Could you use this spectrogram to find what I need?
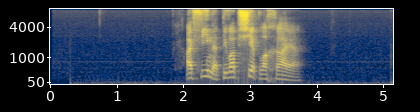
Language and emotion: Russian, angry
